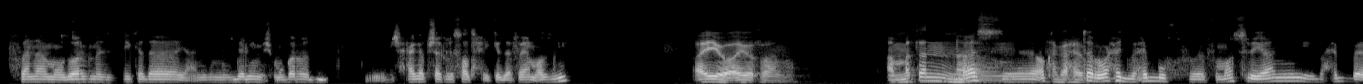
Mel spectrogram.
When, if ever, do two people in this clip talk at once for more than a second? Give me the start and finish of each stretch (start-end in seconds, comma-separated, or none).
9.6-11.1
